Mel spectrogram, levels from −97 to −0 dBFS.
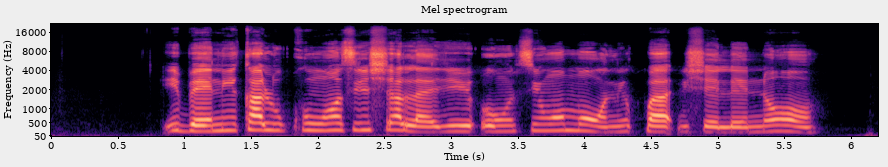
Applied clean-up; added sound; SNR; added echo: neural mask model DeepFilterNet 3.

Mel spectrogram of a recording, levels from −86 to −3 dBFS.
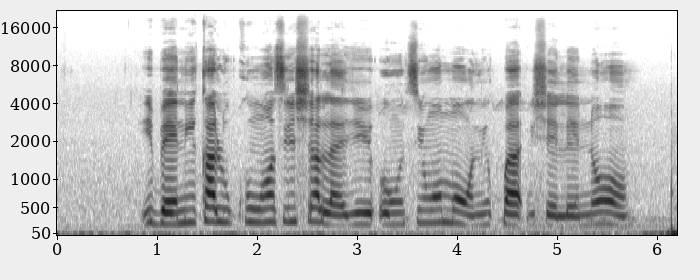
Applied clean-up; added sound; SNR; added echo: none; Water; 14 dB; none.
